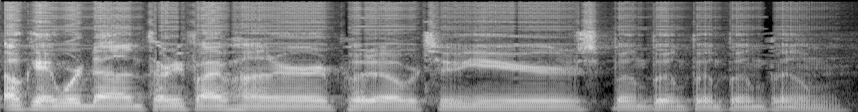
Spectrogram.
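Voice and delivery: loud, cocky, pleased with himself; mock triumph. To the class, mocking a borrower sure he's done, loudly cocky. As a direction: crow like it's all settled, then tap it off. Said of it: "So you would think".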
